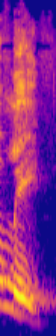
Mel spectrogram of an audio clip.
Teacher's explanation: Não há obstrução à passagem de ar, portanto, a palavra lei contém um ditongo oral.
